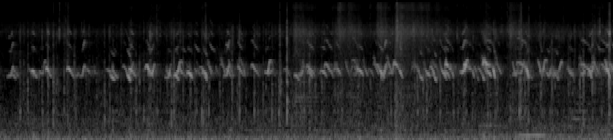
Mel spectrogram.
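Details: Baby chickens giving a near-constant stream of high, quick peeps, small rising and falling notes crowding into lively runs, a brief pause midway, steady hum underneath.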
